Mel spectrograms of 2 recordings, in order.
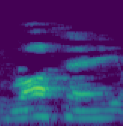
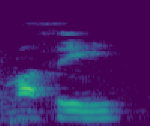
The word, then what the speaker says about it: Rapha: Yahweh Rapha, or Rafi, depending on who you're reading, how it's pronounced.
